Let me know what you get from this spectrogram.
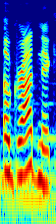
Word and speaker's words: Ogrodnik: So, Ogrodnik is the correct way to say it, then, yeah? – Yeah.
